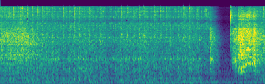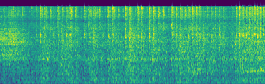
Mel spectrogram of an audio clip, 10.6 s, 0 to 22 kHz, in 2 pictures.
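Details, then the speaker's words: GY6 engine on a trike, after replacing the open exhaust with a full muffler and fitting cooling shrouds and fan: brief crank, catches, then settles into a steady muffled idle, much quieter than the open pipe; normal idle. "so as you can see it's much quieter now compared to it just having an open pipe on there so that's good it doesn't sound too bad"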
